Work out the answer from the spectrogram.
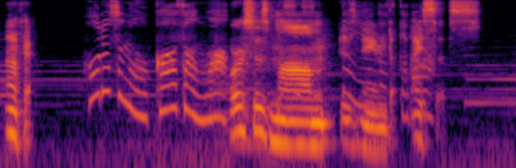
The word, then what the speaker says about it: Isis: Horus's mom is named Isis, but ancient Egypt, it's pronounced closer to Aset or Aset.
